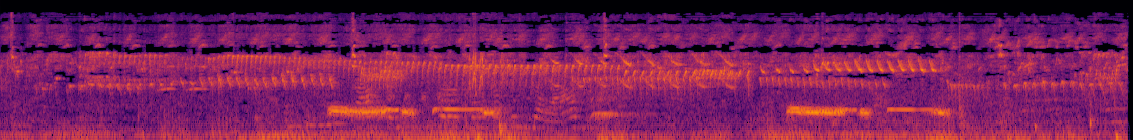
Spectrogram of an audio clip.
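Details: Canary song in a long continuous flow of rapid high buzzy trills, broken twice by short, clear, lower whistled notes held briefly, with a low background murmur throughout.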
